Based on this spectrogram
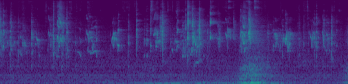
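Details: Pet budgerigars chirping and singing together: fast bright chirps and harsh squawks run throughout, rising to a loud burst toward the end, with some low background noise.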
